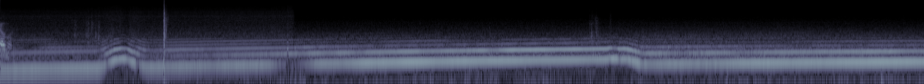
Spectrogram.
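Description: A car engine hums steadily, slowly rising in pitch as it speeds up.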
